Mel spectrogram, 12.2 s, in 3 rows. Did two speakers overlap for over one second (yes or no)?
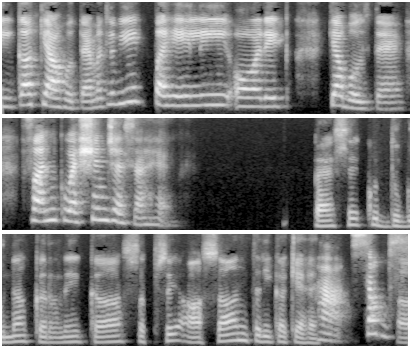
no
